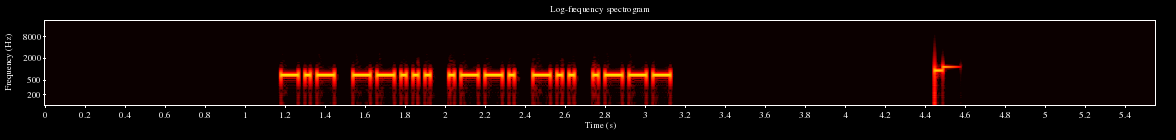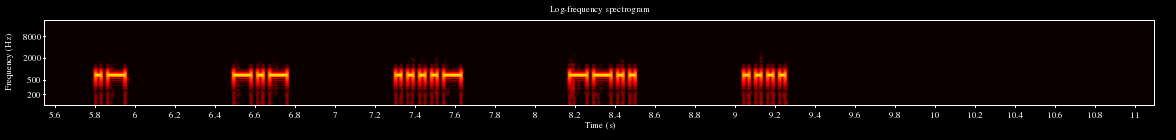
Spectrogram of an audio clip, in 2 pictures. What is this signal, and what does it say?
Morse code, heard as a keyed tone, about 40 wpm, spaced as for 20 wpm, 700 Hz. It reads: K7PDJ AK4ZH
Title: USA Call Signs - 5 Characters - 6x Character Spacing - 40wpm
